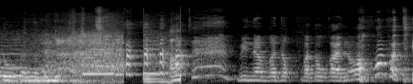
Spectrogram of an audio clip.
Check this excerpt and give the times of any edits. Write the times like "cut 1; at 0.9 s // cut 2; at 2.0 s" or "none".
none

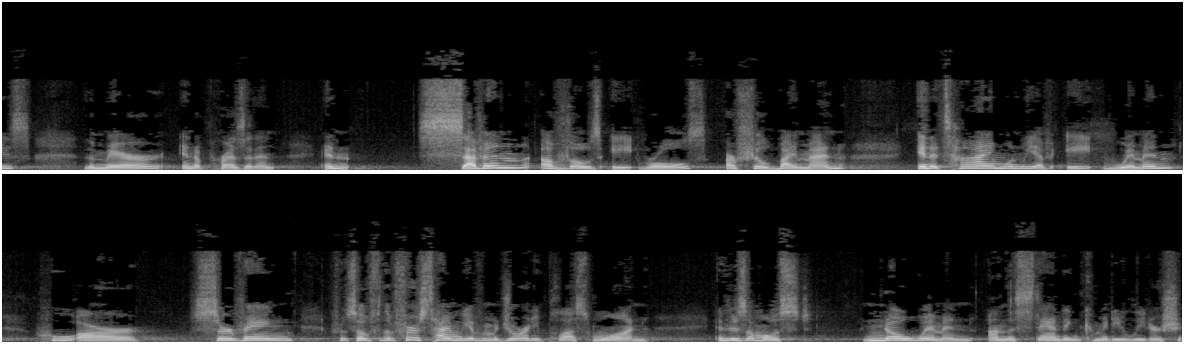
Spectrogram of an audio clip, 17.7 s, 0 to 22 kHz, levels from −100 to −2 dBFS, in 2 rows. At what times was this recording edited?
none

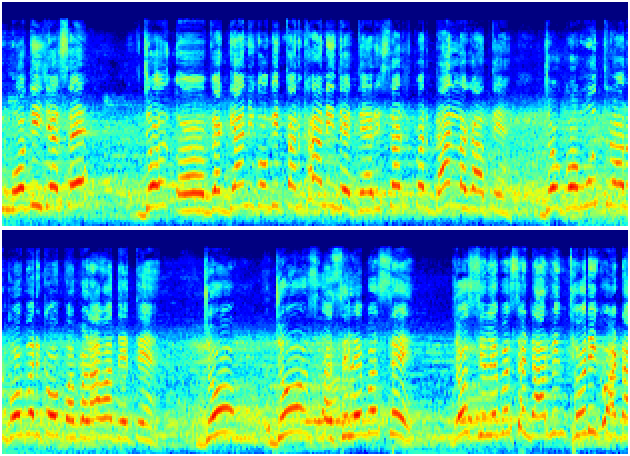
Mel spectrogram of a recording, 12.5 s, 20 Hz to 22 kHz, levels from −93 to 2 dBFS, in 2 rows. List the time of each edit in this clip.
none

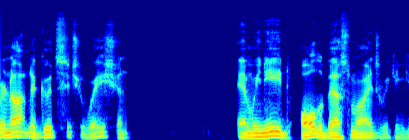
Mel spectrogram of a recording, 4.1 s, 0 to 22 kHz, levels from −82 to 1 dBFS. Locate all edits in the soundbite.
none

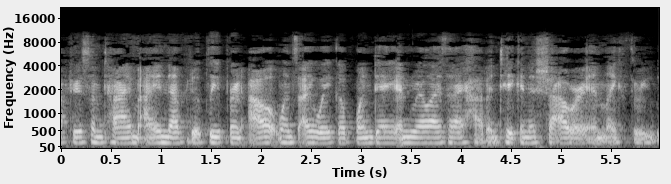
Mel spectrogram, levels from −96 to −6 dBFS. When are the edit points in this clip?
none

